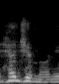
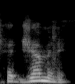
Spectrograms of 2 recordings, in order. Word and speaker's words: hegemony: him in a book like hegemony and then i found out one day it's not hegemony it's hegemony okay why because when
